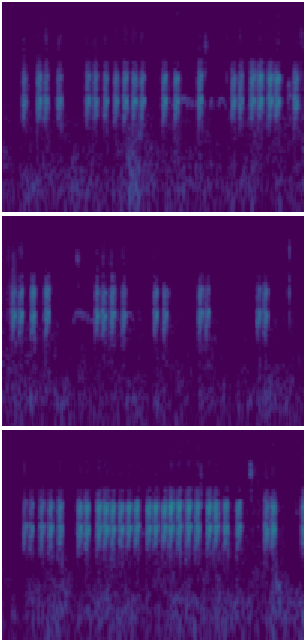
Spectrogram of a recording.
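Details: Begging of yellow-vented bulbul young fed by an adult in the wild, heard as nearly continuous rasping notes repeated rapidly in long strings, broken by a few short gaps, then resuming intensely.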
